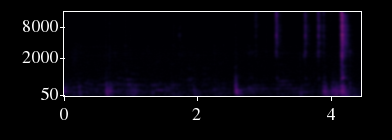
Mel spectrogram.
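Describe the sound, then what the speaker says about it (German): Scissors work at a flame tree (Delonix regia) seed pod, giving faint, sparse snaps and clicks that grow sharper toward the end, with quiet background hiss. "Jetzt werden wir mal die Schote gemeinsam knacken. Das machen wir mit dieser Schere hier."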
